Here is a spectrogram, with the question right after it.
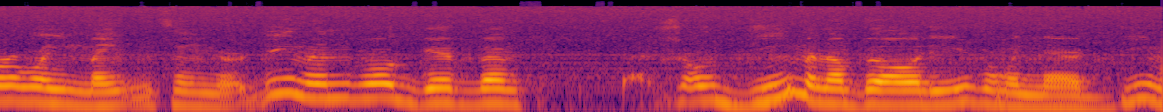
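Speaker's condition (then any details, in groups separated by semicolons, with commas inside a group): Cerebral palsy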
